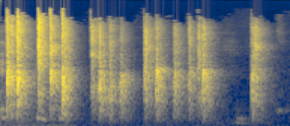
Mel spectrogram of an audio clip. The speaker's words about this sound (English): But another sibling duo who I'm in love with at the moment are opposite me now, and they're going to be doing their second live song, so I'll let you guys introduce it with a bit of applause. Let's have some applause.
